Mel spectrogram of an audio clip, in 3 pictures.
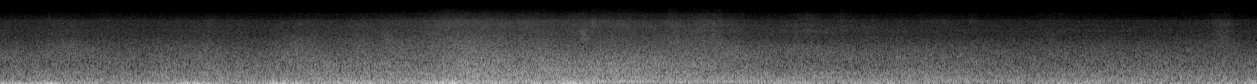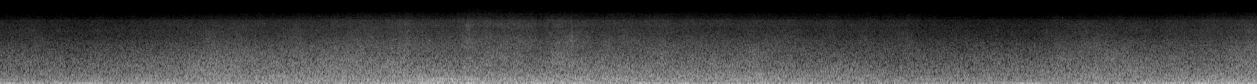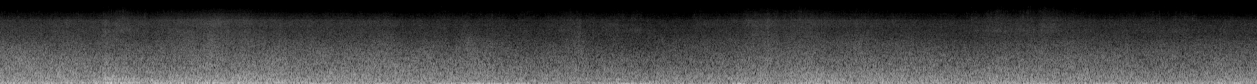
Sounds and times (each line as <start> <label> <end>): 0.0 wild waves crush into the rocks 37.7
